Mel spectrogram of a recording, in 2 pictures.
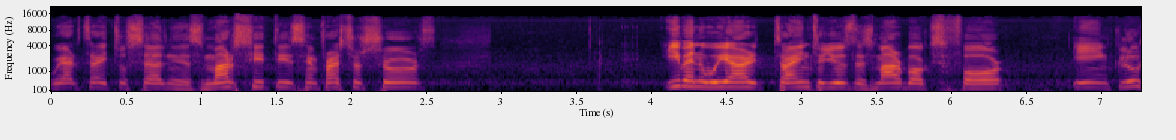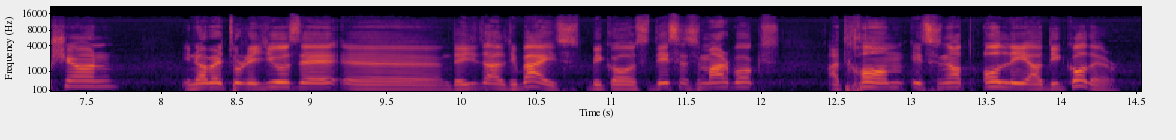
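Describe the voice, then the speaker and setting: Moderate pace with a non-native accent and ordinary pitch variation. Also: man, high pitch for a man. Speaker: startup founder presenting. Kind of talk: audience Q&A; conference presentation. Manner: halting, many fillers.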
